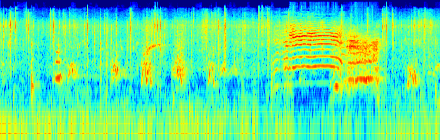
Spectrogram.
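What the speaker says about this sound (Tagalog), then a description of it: "Yung mga kambing natin kumakain sila ng mais." Goats on a farm bleating loudly while eating corn, several calls in quick succession, with a prominent wavering bleat near the end over background munching and rustle.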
